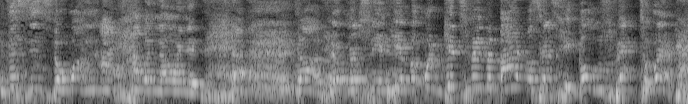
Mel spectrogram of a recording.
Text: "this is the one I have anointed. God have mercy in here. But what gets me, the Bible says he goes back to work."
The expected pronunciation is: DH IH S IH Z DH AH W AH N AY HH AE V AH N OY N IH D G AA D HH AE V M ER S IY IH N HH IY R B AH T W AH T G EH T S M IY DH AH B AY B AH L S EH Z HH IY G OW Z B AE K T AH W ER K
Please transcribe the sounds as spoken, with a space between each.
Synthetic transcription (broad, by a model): DH IH S IH Z DH AH W AH N AY HH AE V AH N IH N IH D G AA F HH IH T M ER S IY IH N HH IY R B AH T W AH T G EH T S M IY DH AH B AY B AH L S EH Z HH IY G OW Z B AE K T AH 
